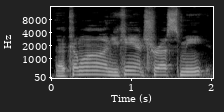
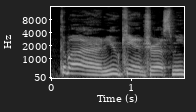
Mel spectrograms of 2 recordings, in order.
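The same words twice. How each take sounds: First: Said in the usual way. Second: Mock pushy detective. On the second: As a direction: tease it like a bad cop. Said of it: "Imagine if you said that".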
